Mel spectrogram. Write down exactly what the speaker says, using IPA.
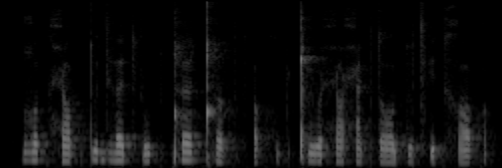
ʁʷ æ k ħ ɒ k tʷ ɪ dʱ ɜ t͡sʼ u k ǃʰ ɜ ǃʰ ʌ k t͡sʼ ɒ k x u k ǃʰ u ħ ɒ ħ æ k t ɔ tʷ ə t͡sʼ ɪ k x ɒ k

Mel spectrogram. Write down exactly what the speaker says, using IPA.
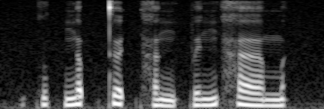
kʷ ɐ˨ k̚ ŋ ɐ˥ p̚ t̪ ɵ˨ t̚ h ɐ˨˩ ŋ p ɪ˨˥ ŋ h ɐ˨ m

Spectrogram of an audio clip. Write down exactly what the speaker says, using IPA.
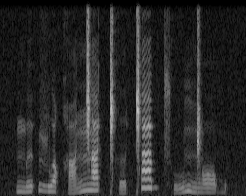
m ø˧˥ ʔ ɮ u˧ qʰ a˩˧ ŋ͡ǁ a˥ ǁʰ ə˩ ǁ a˥ b t͡sʰ u˩˧ ŋ͡ǁ ɔ˧ b

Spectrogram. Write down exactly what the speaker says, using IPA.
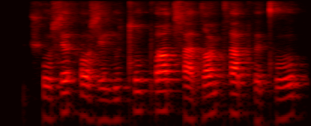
t͡ʃʰ o˧˩ s ə˦˥ h ɔ˧˩ z ɘ˧˩ n̪ u˧˩ tʰ o˦˥ pʼ ɑ˦˥ t͡sʰ a˧˩ t̪ ɑ˦˥ ɳ t̪ʰ a˦˥ pʰ ə˧˩ t̪ʰ o˦˥

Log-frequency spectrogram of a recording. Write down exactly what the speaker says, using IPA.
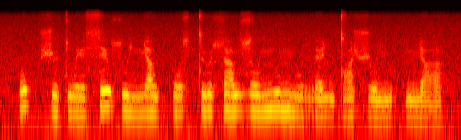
o˦ k ʃ ɯ˨ t w e˨ s e˦ sʷ i˨ ɲ a˨ w k o˨ s t ɯ˦ ɬ a˦ w z o˦ ɲ u˦ ɲ u˨ r ɛ˨ ɲ tˤ u˨ ʃ o˨ ɲ u˨ k ɲ a˨

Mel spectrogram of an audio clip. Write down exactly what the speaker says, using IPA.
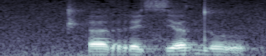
t͡ʃʼ ɜ r ɪ sʲ ʌ d u

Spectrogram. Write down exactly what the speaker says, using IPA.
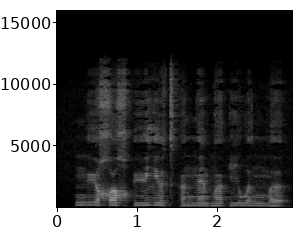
ŋ y χ u χ ʔ y lʲ ɵ t͡sʼ ə̃ ŋ ɛ̃ b ə̃ ʔ i w ə ŋ m ə

